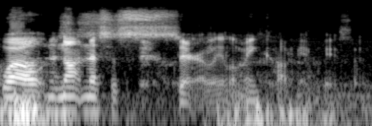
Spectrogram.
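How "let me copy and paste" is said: whispering. Real, not acted. GM muttering to himself.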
